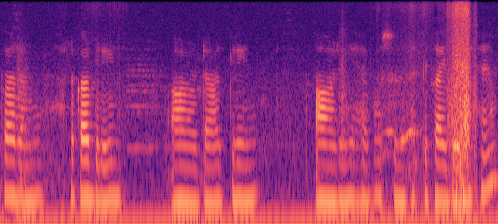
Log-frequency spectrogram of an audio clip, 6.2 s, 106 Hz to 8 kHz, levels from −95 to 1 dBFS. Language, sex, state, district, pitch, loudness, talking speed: Hindi, female, Uttar Pradesh, Muzaffarnagar, 100 Hz, -22 LUFS, 135 wpm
